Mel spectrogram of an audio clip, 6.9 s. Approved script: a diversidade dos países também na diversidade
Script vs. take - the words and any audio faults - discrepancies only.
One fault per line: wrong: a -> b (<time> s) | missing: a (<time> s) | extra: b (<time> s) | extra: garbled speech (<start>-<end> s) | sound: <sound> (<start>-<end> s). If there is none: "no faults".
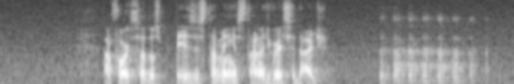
wrong: diversidade -> força (1.5 s)
sound: dropout (2.2-2.4 s)
extra: está (3.1 s)
sound: laugh (5.0-6.6 s)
